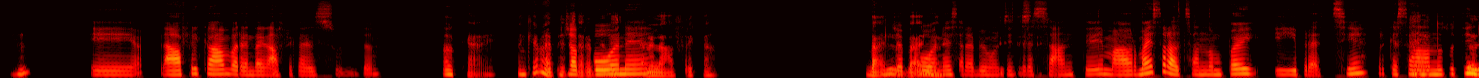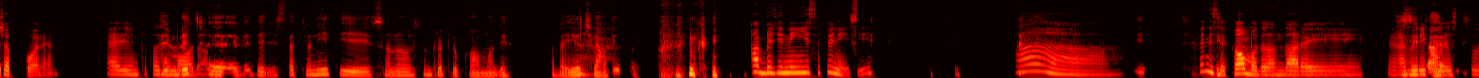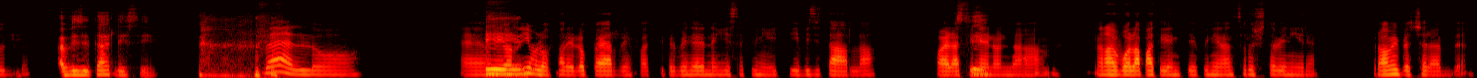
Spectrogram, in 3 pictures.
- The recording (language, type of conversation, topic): Italian, unstructured, Cosa ti piace fare quando esplori un posto nuovo?
- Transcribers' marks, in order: chuckle; chuckle; laughing while speaking: "Quin"; chuckle; drawn out: "Ah"; chuckle; in French: "au pair"; other background noise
